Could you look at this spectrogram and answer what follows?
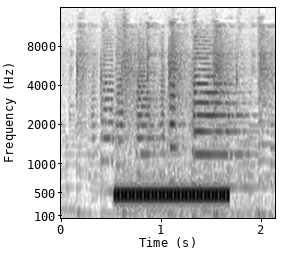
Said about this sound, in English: Let's go, baby. Come on now. Yeah, my man answered on the first ring.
